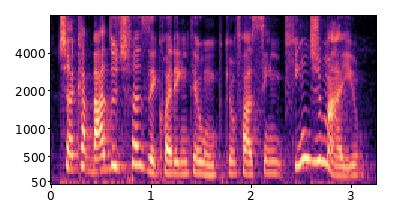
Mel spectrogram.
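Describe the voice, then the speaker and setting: Woman in her 40s on a podcast, bit higher voice, casual and thoughtful. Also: big pitch swings, fast talker, fairly bright tone. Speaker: guest. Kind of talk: casual chat.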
